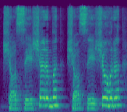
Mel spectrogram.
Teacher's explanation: शौ में मुंह की छत को थोड़ा जीभ छुआ करती है जी, शौ से थोड़ी सीटी गाढ़ी अधिक हुआ करती है जी।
